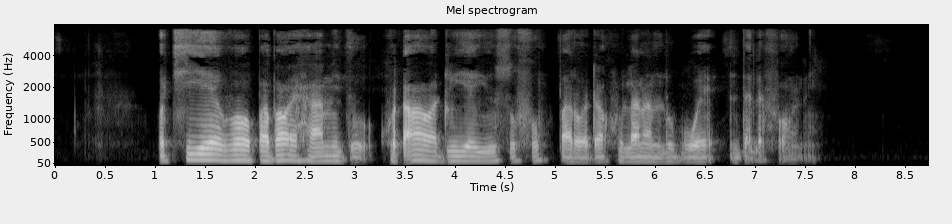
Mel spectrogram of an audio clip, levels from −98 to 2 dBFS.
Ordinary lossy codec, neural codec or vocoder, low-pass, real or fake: MP3, 48 kbps; codec, 24 kHz, 3.1 kbps, DualCodec; 7.2 kHz; fake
